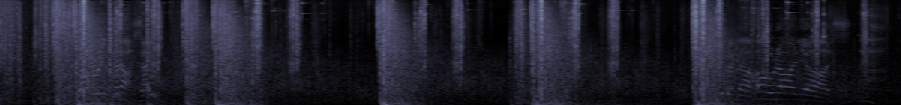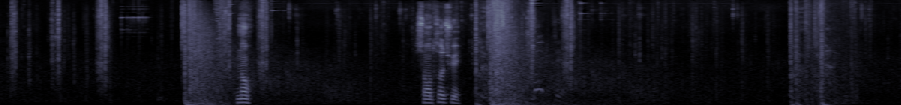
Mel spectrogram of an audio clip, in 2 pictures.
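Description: Rifle shots crack loudly, one at a time, with a booming echo.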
